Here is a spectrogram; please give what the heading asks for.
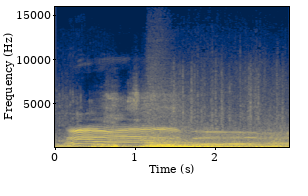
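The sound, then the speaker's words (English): A dragon breathing fire: a loud, continuous roaring blast that opens with a howling tone falling in pitch, then swells into a deep, rumbling rush lasting about three seconds. “Oh no! Watch out for his fire breath!”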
